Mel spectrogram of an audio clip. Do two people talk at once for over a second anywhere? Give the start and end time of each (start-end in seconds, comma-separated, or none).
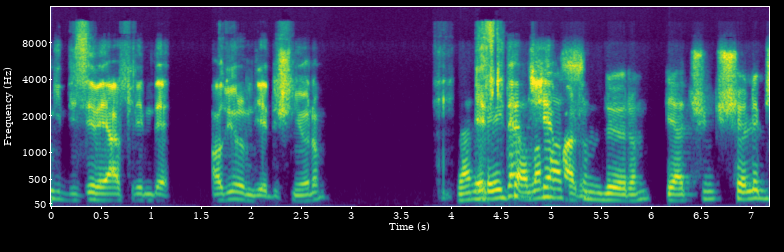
4.2-5.5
